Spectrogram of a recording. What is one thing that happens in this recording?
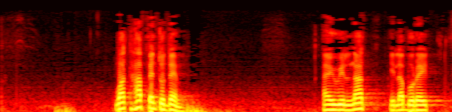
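A middle-aged man speaks calmly and slowly into a close microphone, pausing between phrases.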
